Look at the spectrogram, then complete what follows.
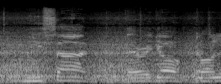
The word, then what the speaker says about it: Nissan: It's pronounced Nissan. Nissan, there we go.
